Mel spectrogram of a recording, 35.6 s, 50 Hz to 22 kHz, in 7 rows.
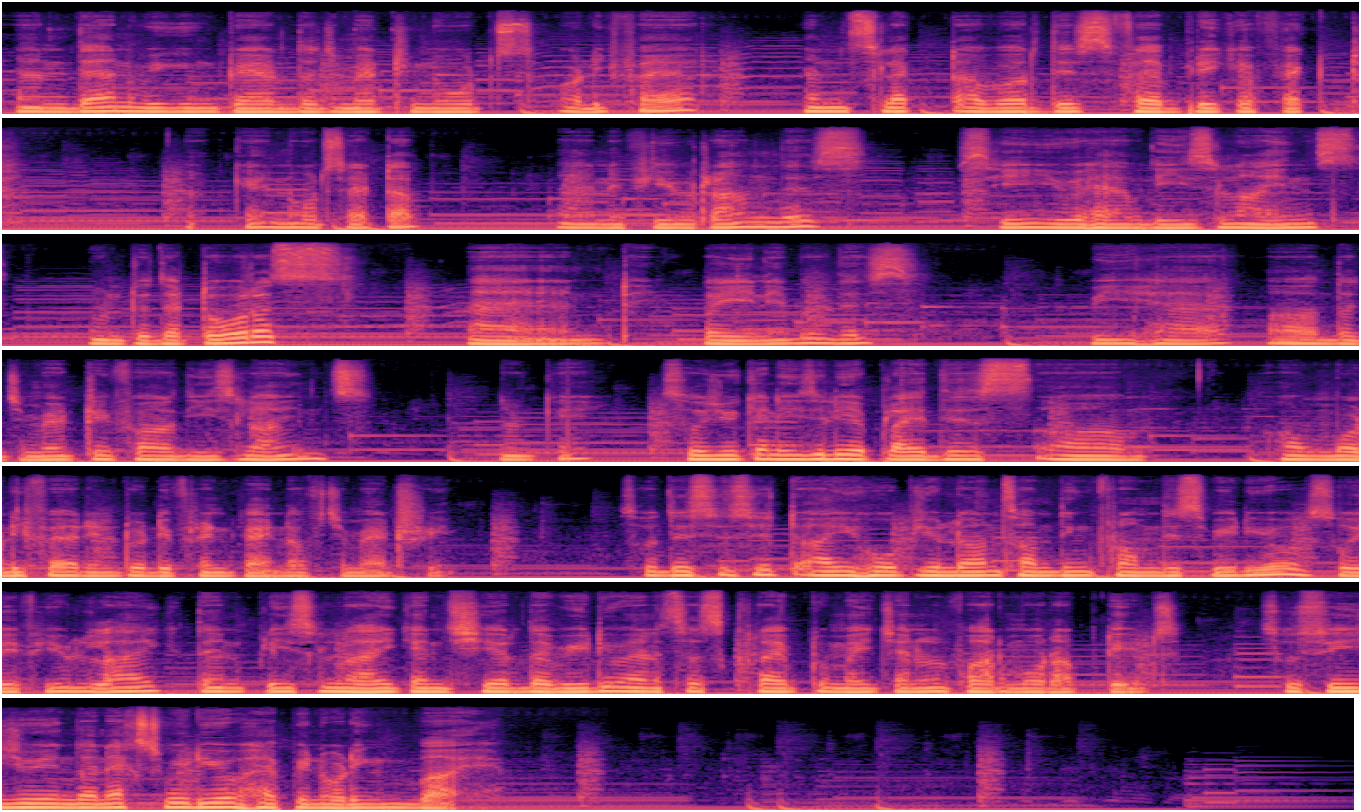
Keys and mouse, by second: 6.8 shift+Left, 6.8-9.9 shift+drag, 7.6 space, 11.4 space, 11.7 middle click, 13.2 m, 14.3 alt+right click, 14.5 alt+a, 16.7 click, 32.4 click, 32.5 right click.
